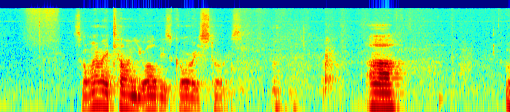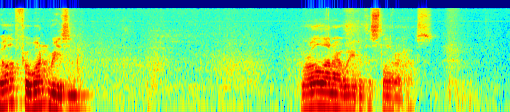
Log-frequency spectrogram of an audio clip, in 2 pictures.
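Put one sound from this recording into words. An elderly man speaks calmly close by, in short bursts with pauses.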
